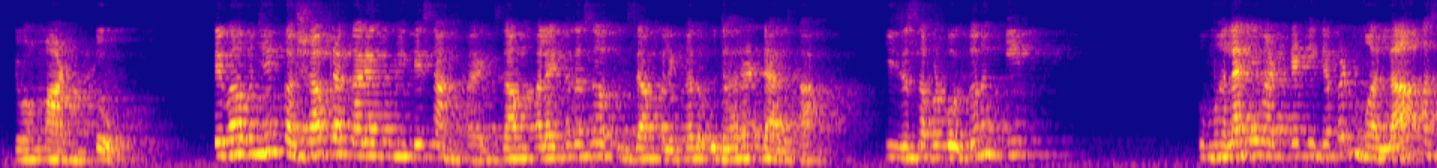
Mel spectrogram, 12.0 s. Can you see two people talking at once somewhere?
No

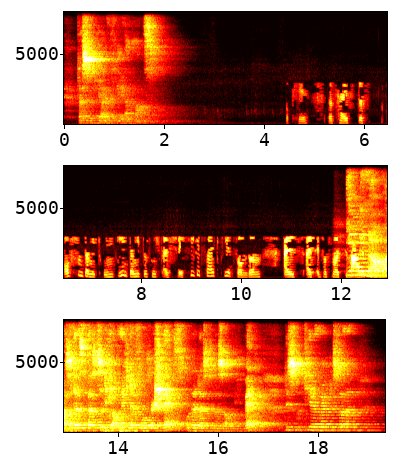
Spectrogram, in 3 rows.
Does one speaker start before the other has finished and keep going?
Yes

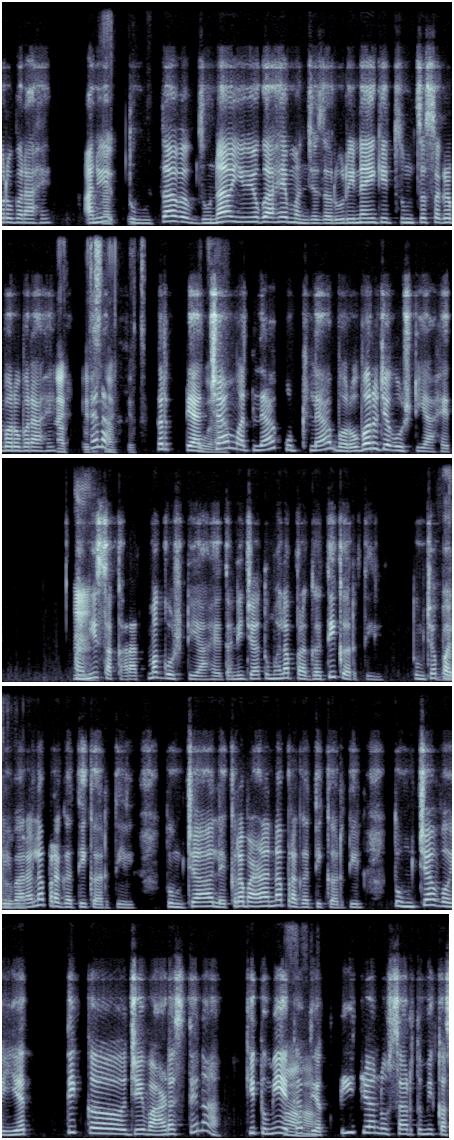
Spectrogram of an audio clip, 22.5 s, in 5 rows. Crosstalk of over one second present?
No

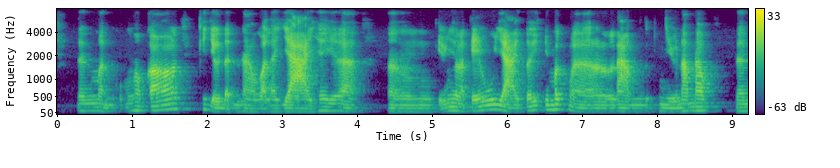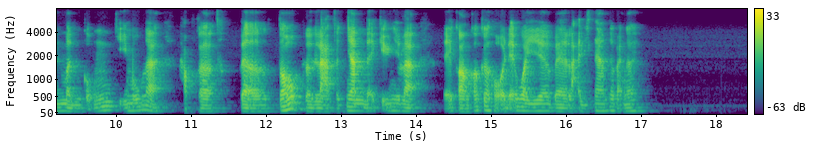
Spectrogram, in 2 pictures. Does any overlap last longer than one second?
No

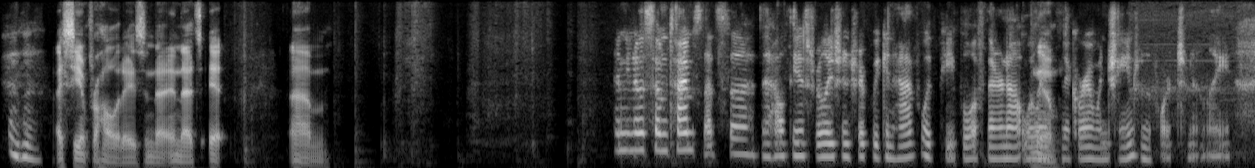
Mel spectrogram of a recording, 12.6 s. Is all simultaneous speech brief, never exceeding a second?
Yes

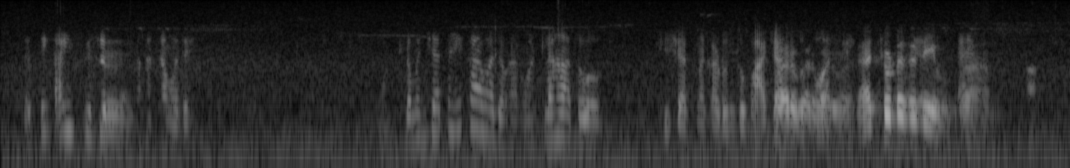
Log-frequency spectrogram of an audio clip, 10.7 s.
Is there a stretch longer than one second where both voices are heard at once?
Yes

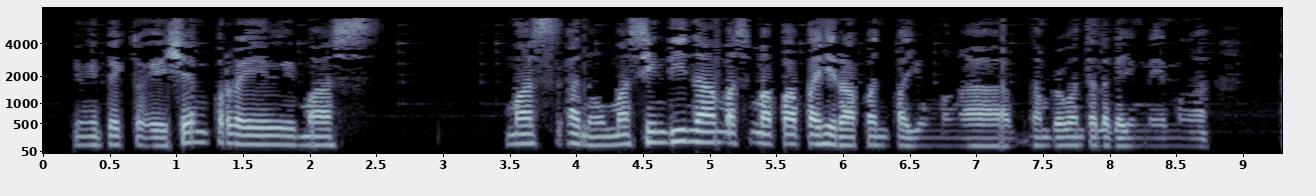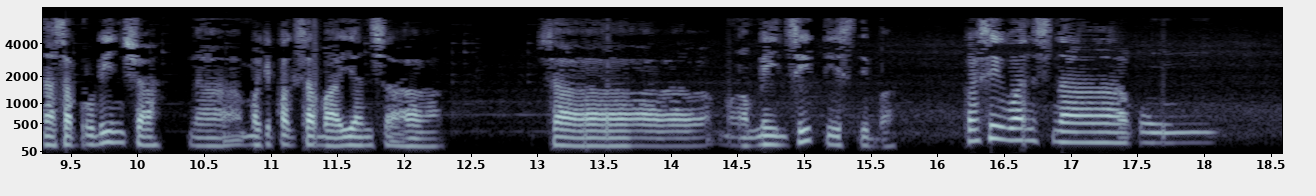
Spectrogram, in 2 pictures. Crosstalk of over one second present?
No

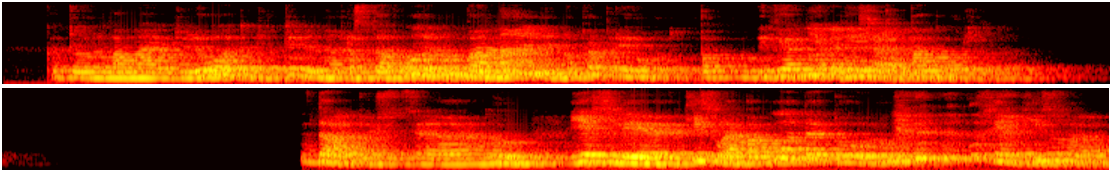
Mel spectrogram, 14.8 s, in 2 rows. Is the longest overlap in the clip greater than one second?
Yes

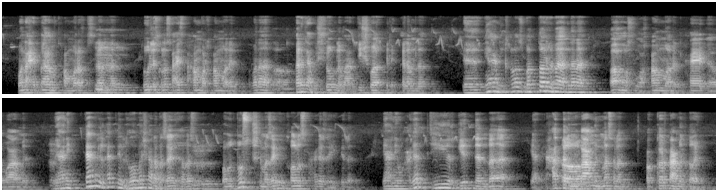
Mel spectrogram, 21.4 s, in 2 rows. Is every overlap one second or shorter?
Yes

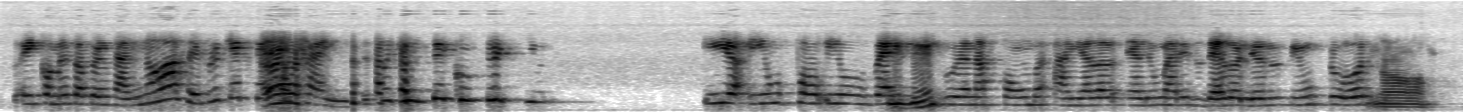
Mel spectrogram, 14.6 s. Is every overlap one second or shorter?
Yes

